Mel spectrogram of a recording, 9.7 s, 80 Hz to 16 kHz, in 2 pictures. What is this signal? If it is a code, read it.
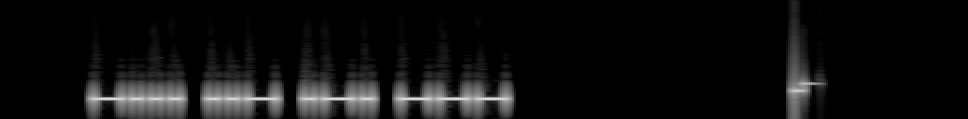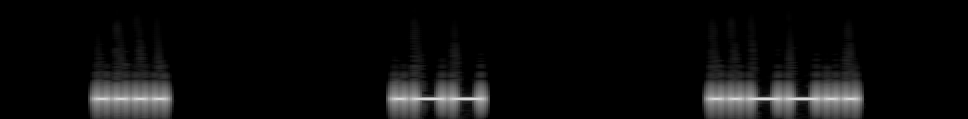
Morse code, heard as a keyed tone, about 25 wpm, spaced as for 12 wpm, 700 Hz. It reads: BURO HW?
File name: Top 90 QSO Elements - 8x Character Spacing - 25wpm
